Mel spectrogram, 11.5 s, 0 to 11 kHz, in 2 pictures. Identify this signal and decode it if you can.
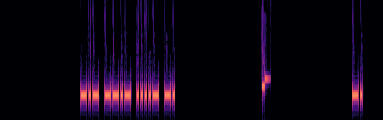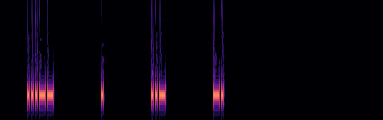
Morse code, heard as a keyed tone, about 37 wpm, spaced as for 16 wpm, 700 Hz. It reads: KQ4N N3EUN
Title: USA Call Signs - 8x Character Spacing - 40wpm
